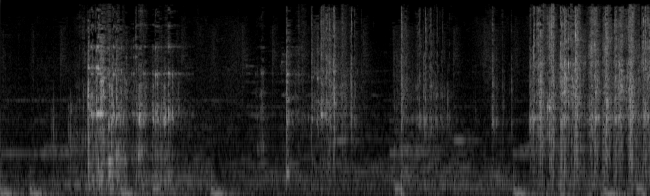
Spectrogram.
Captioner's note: ice clattering; ice rattling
